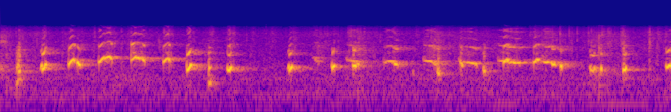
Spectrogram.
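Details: Puppies at dinnertime, several pups including Crawler and Truffle, give a steady stream of high, tonal whines and yips, each short note rising then falling, overlapping in quick irregular succession with no other sounds.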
